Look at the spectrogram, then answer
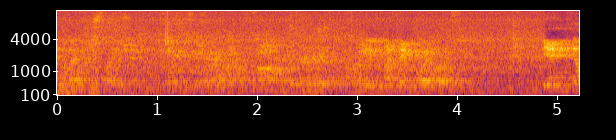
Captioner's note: crowd murmurs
